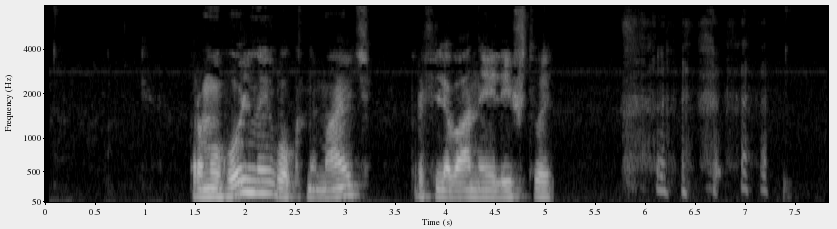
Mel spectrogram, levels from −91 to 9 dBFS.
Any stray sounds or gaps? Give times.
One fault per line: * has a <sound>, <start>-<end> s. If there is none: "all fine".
* has a laugh, 5.7-7.3 s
